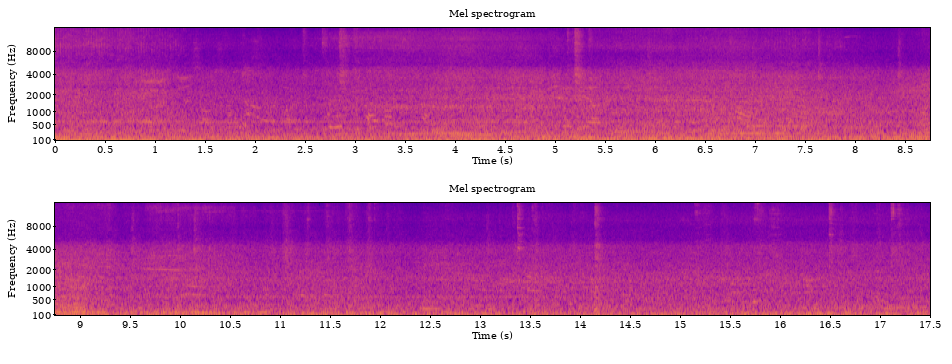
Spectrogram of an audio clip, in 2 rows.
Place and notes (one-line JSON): {"title": "Sec., Zhongshan N. Rd., Tamsui Dist. - Fried Chicken", "date": "2016-04-01 18:59:00", "description": "Fried Chicken, Traffic Sound", "latitude": "25.17", "longitude": "121.44", "altitude": "48", "timezone": "Asia/Taipei"}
